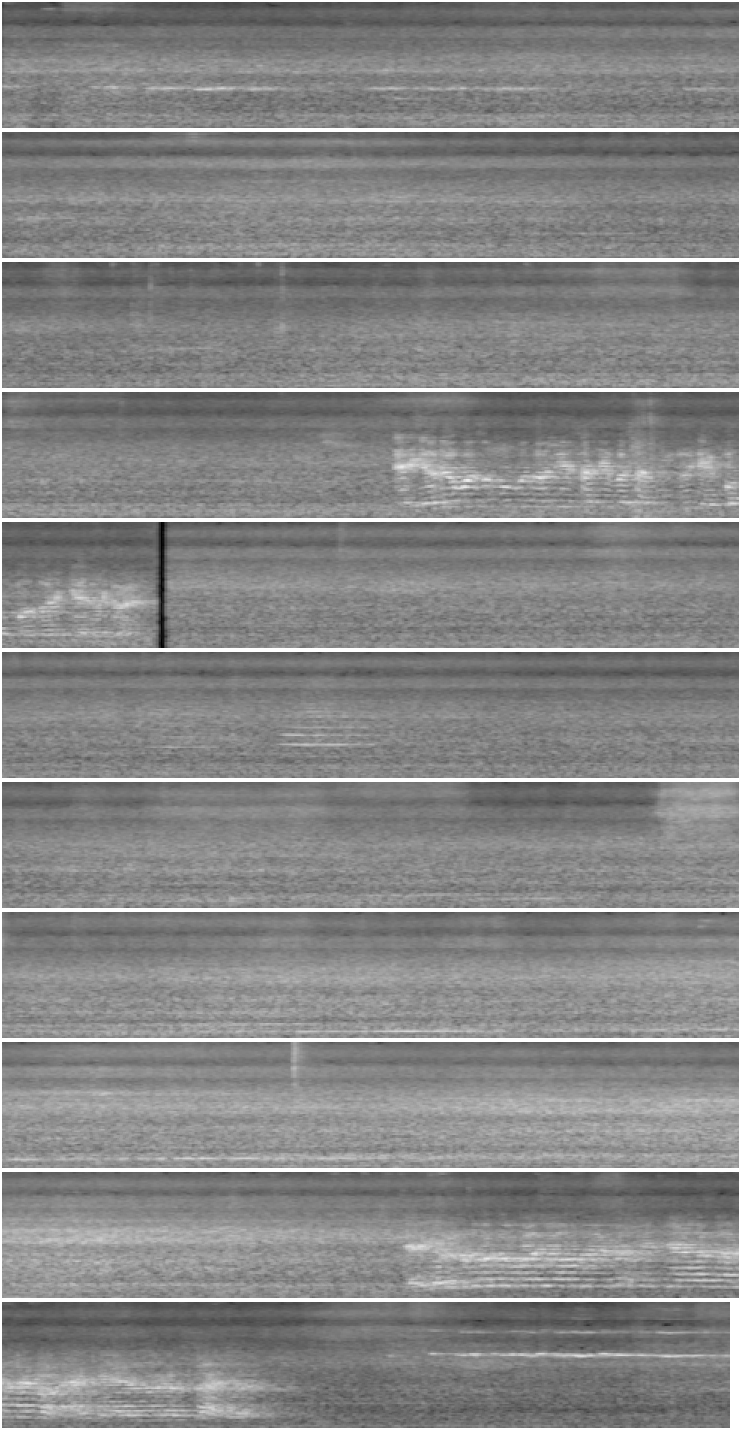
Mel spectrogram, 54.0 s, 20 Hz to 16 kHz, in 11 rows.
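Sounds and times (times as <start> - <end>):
train wheels rumbling on rails: 20.8 - 50.6.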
